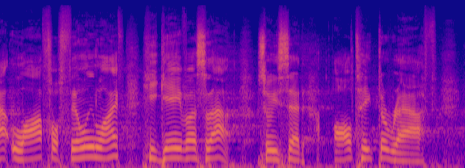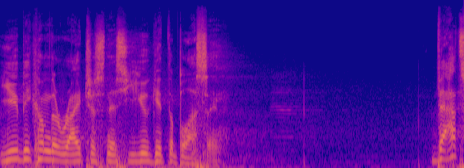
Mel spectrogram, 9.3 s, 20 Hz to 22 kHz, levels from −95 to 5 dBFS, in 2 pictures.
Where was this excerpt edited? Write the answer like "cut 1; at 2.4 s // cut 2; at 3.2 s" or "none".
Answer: cut 1; at 3.3 s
